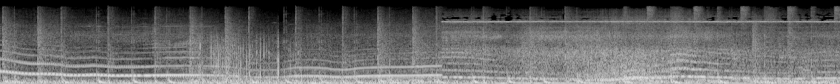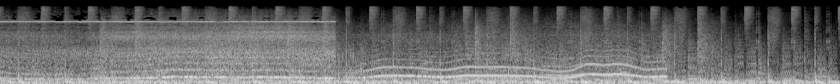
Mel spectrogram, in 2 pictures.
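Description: Racing quadcopter's electric motors whining, the pitch rising and falling unevenly with the throttle, over electronic music with a steady beat. A thin, steady high tone sounds through the middle few seconds.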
